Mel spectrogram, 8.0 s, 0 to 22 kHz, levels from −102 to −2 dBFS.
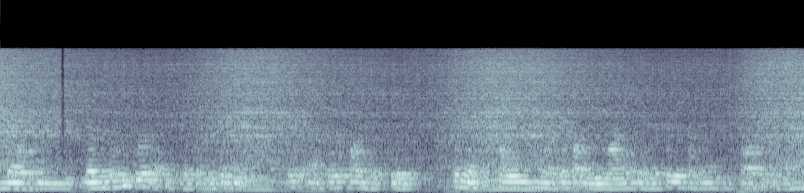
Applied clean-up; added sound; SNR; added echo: none; Motor vehicle (road); 7 dB; reverberation time 0.9 s.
